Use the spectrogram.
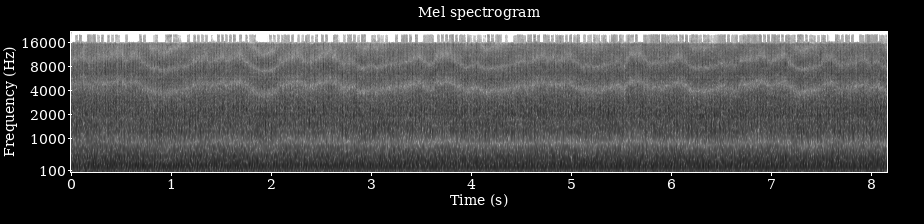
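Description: A Curtiss P-40E Warhawk's piston engine and propeller roar steadily in flight just after gear retraction, throttled back to 35 inches and 2,500 RPM, a loud, unbroken drone close to the cockpit.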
